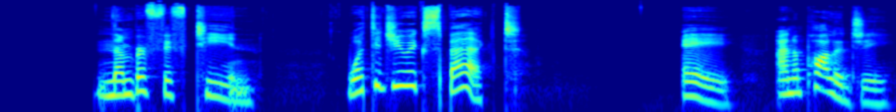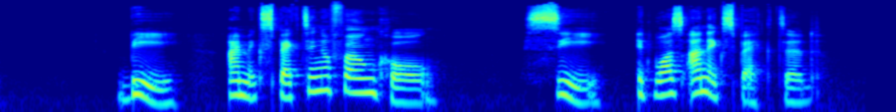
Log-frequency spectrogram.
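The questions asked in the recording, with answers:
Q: What did you expect?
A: A: An apology.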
